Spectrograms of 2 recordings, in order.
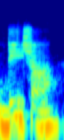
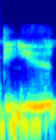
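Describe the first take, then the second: First: The two words blend into one with a ch sound. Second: The two words are said separately with a clear d. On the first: "They say dicha" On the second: "they do not usually say did you"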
